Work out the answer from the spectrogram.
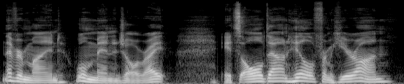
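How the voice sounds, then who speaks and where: A man's voice: mid-range voice, animated, moderate pace, darkish tone, lightly acted. A man voicing a practical male engine fireman in a children's storybook, emphatic and matter-of-fact. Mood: reassuring.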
